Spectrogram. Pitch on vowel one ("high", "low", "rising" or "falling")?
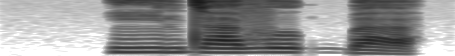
high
